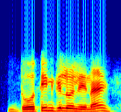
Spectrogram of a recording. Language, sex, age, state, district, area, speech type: Hindi, male, 18-30, Madhya Pradesh, Jabalpur, urban, conversation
